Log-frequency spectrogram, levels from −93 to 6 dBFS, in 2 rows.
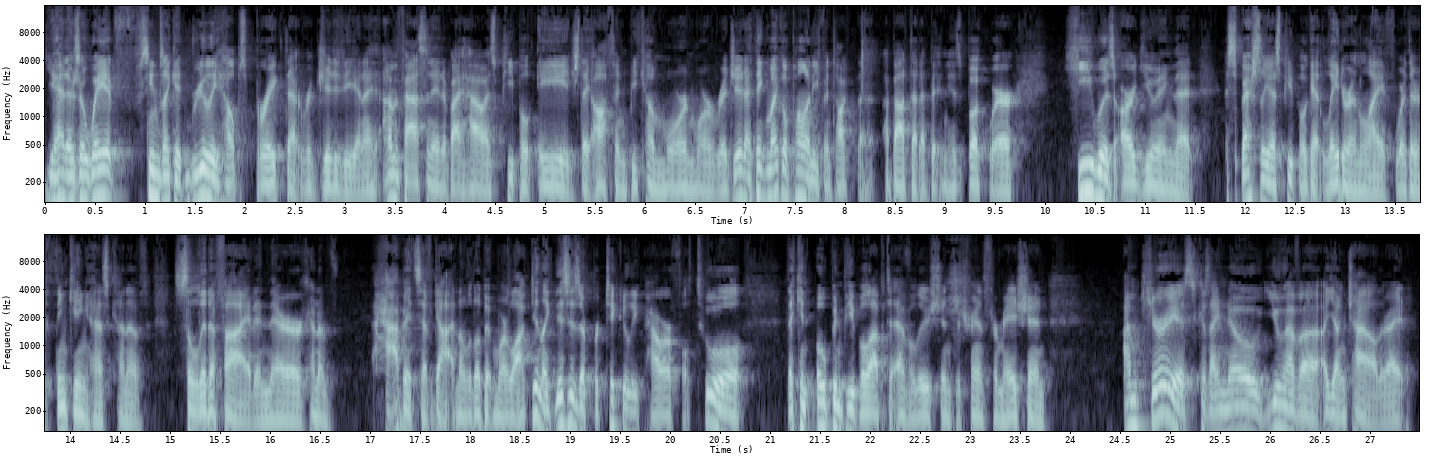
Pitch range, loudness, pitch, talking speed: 85-110 Hz, -20 LUFS, 90 Hz, 225 wpm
